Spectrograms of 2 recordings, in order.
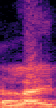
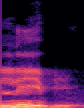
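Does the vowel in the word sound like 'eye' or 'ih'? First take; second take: eye; ih. First: The vowel is a long 'eye' sound. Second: The vowel is a short 'ih' sound. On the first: Happening in real time. "LIVE এটা কখনো কখনো উচ্চারণ লাইভ হতে পারে" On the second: To reside somewhere. "বাস করা ইংরেজিটা কি শিখলাম? LIVE, লিভ।"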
